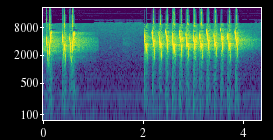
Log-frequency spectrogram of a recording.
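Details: Bar-winged prinia, male and female calls for luring: a few sharp high notes, a pause, then a fast steady series of about twelve repeated chirps at roughly four per second.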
